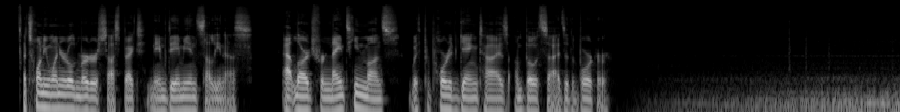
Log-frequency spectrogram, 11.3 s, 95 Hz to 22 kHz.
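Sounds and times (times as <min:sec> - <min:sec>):
speech: 0:00.3 - 0:07.7
truck engine rumbling while driving, heard from inside the cab: 0:08.0 - 0:11.2.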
